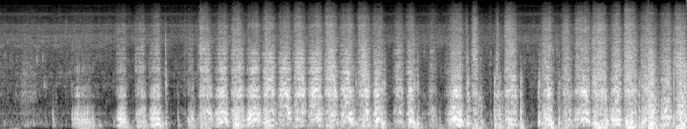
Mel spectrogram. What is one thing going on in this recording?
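A hand saw cuts through a wooden board with quick, rasping strokes.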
